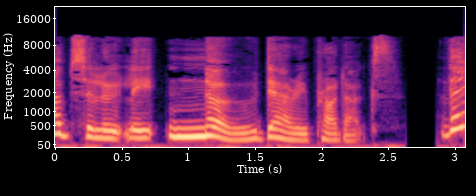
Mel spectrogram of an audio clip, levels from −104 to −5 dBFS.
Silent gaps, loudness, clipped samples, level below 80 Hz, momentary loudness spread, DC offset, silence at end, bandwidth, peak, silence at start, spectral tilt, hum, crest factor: 2.65-2.84 s; -20 LUFS; under 0.1%; -60 dBFS; 17 LU; 0.3%; 0 s; 11 kHz; -6 dBFS; 0 s; -5.5 dB/octave; none; 14 dB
